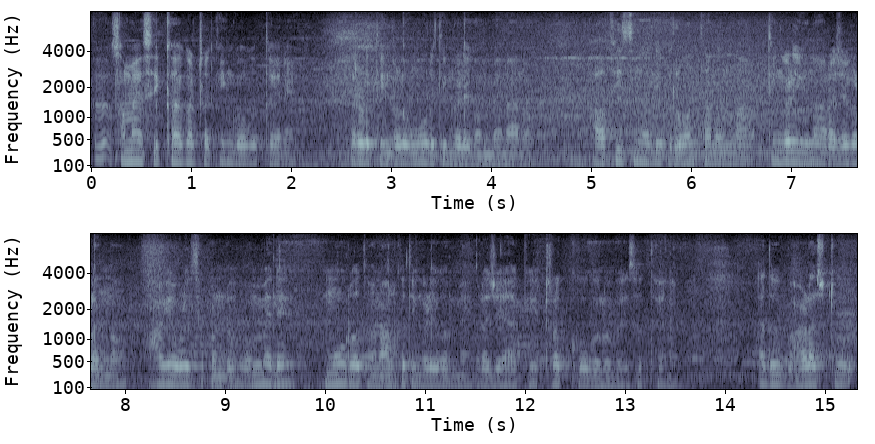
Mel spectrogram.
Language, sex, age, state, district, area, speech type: Kannada, male, 18-30, Karnataka, Davanagere, urban, spontaneous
